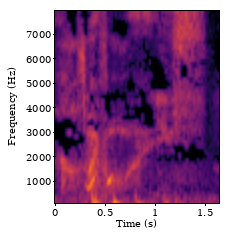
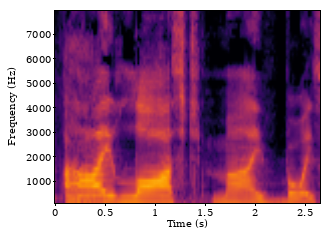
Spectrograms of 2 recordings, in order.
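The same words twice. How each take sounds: First: Slow, straining whisper, soft and toneless; lost voice. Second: Very slow, word by word; slow deciphering. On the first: Repeating himself for Blue Bear, lost voice. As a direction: stretch it out with your voice gone. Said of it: "I want you to speak clearly". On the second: Blue Bear working out Nightmare's message, slow deciphering. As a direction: spell it out slowly, stretching each word. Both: Acted.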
